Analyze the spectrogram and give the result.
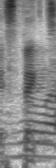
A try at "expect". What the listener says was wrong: é tipo espectador, né? Só expect.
